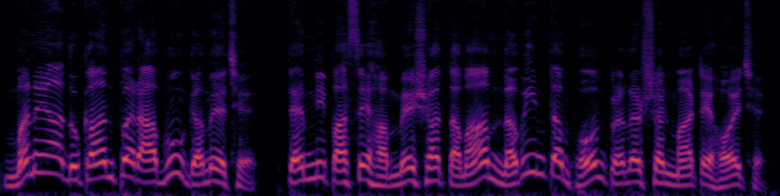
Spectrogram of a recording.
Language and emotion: Gujarati, happy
